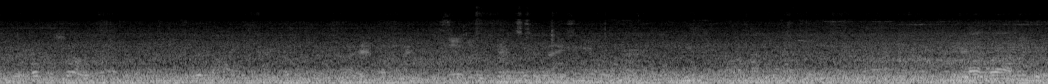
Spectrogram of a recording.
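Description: Steady low rumble of a large coach bus engine idling at the curb, under indistinct voices of people on the sidewalk.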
